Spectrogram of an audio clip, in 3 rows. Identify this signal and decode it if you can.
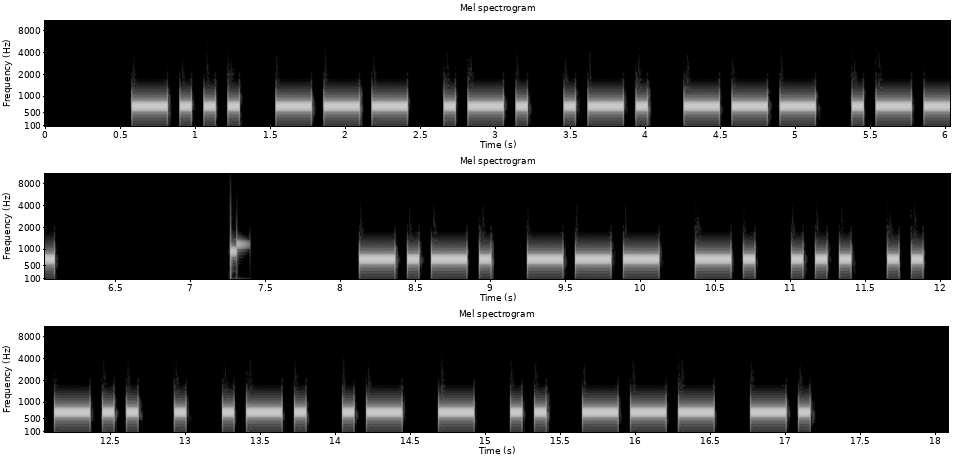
Morse code, heard as a keyed tone, about 15 wpm, 700 Hz. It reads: BORROW CONSIDERATION
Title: Sentences from Top 1500 Words - New Word Drill - 15wpm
